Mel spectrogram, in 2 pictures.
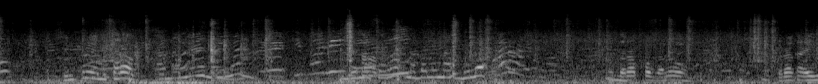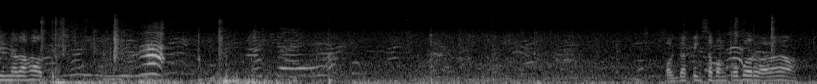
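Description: Leaves rustle as fruit is picked from a tree.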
